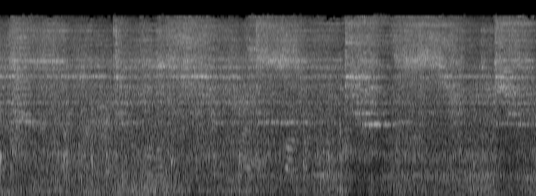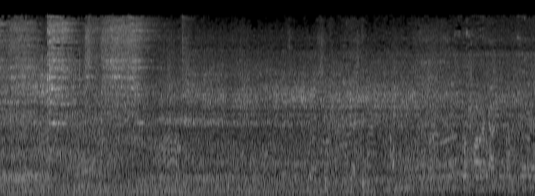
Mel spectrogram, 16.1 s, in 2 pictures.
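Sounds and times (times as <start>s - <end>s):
high wheel squeal: 0.0s - 11.2s
train wheels on rails: 0.0s - 16.0s.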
